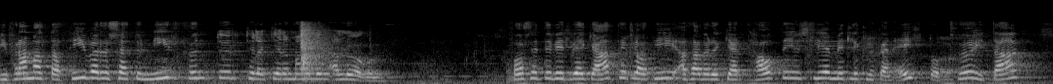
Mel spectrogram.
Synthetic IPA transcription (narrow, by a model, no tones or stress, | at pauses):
ifɾamːalt̪aθivɛɾðʏsɛht̪ʏniːɾ̥fʏnt̪ʏɾ̥t̪ʰɪlaðcɛːɾamaːwlɪnaðlœːɣʏm | fɔr̥sɛt̪ɪvɪt̪lvɪɛcaaːt̪ʰɛklaawθiaðθaðvɛɾðʏcɛr̥t̪haːwt̪ɪjɪsljɛmɪt̪lɪkʰlʏhkːanejht̪ɔɣt̪ʰvœːit̪aːx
